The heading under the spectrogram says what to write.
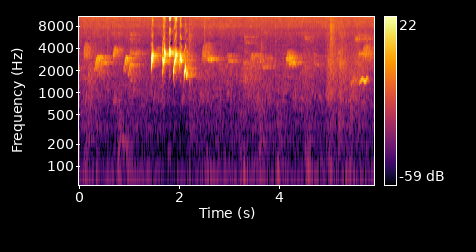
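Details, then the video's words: Red-whiskered bulbul kept in a cage in Thailand, performing lak wai versus mae bot style song: soft whistled phrases lead into a loud, rapid cluster of bright chirping notes, then quieter, scattered warbles. "ที่เด็ดทั้งคู่"ลากหวายVSแม่บท(Bulbul bird Thailand)"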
